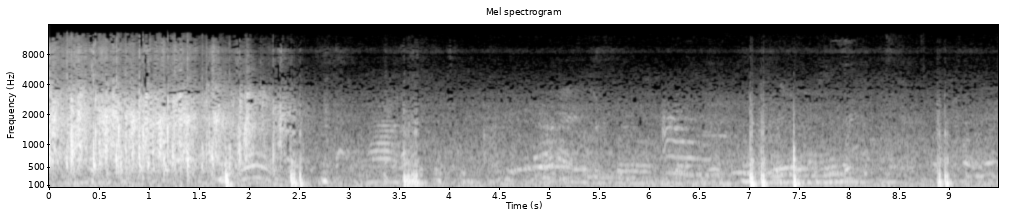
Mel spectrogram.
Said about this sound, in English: Come on, clap your hands as they come.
